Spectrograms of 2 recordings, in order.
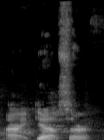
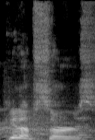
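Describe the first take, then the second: First: Said in the usual way. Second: Louder, commanding get up; loud call. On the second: Real, not acted. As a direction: call them up with force.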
